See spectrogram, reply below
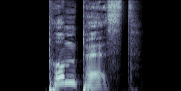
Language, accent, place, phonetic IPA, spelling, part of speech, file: German, Germany, Berlin, [ˈpʊmpəst], pumpest, verb, De-pumpest.ogg
- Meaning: second-person singular subjunctive I of pumpen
